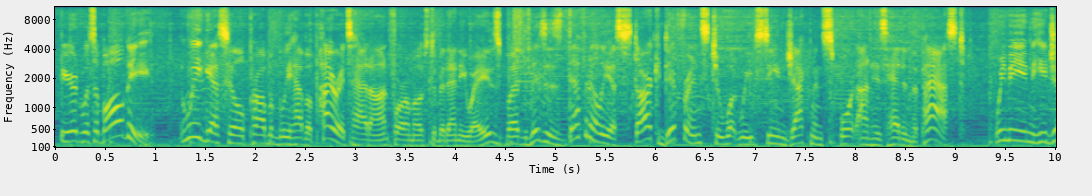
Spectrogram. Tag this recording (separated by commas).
Speech, Music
